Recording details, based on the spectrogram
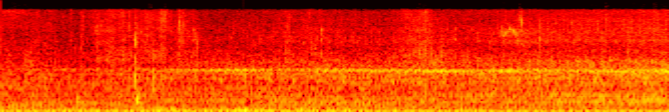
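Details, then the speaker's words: Used car (Radico engine shown) being inspected, idling with bonnet open: quiet, steady, even hum with no misses, knocks or surging; smooth, consistent firing, no abnormal sound. "तो ये देखिए, ये है रेडिको का engine और ये smooth firing, एक जैसी फायरिंग दे रहा है।"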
